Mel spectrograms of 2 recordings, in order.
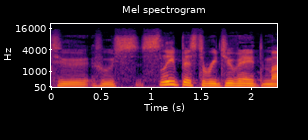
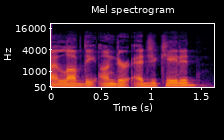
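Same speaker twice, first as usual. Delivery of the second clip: ordinary delivery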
